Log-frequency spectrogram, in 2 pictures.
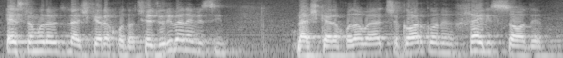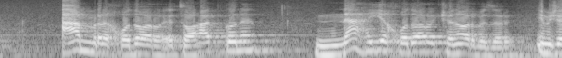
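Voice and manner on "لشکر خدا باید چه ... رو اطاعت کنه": ordinary delivery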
